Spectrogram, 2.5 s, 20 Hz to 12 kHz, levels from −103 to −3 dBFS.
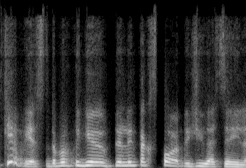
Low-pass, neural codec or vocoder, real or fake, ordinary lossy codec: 10.8 kHz; codec, 16 kHz in and 24 kHz out, 0.9 kbps, LongCat-Audio-Codec, four codebook decoder; fake; Opus, 24 kbps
